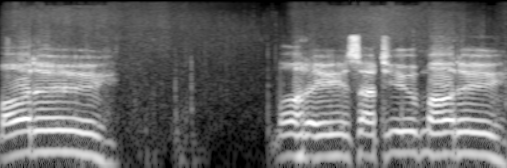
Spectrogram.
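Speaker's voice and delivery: put-on out-of-breath, slow, high old man voice, name dragged out. Showing the old man voice he keeps for disguises: old man voice. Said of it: "my old man one".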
